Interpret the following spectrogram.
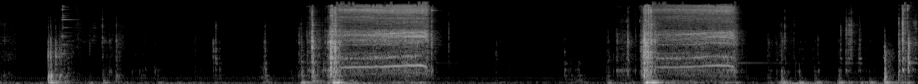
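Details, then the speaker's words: Original open bearing (no shield or seal) removed from old Makita 9609B 9-inch grinder, spun by hand: two short gritty whirrs dying away quickly; rough, very dry, worn bearing being replaced. "this one's a we bit rough that one's very dry this is the original bearing as well no metal shield or Rubber seal on it completely open strange for a grinder"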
